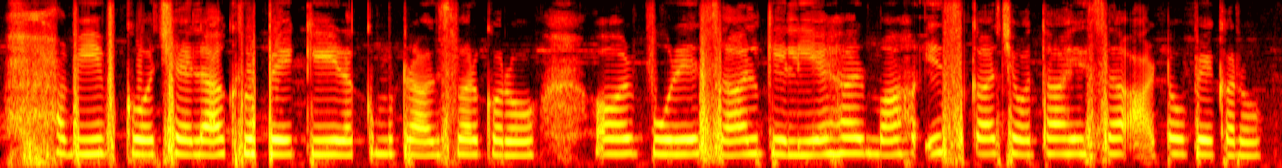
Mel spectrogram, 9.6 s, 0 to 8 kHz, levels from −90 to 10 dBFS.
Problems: constant background noise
